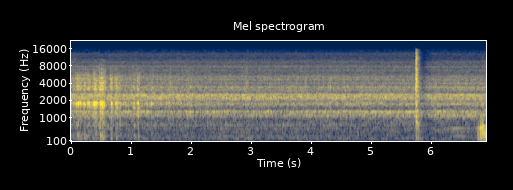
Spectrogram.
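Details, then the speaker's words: WWII ARR-7 / R-45 aircraft receiver motor sweep tuning at fairly slow speed: even hiss with stations chirping past, then sharp clunk as drive reverses at the cam stop; sweep mechanism working normally. "and now it'll return go the other direction and you can hear you can hear the different signals as it sweeps past them"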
